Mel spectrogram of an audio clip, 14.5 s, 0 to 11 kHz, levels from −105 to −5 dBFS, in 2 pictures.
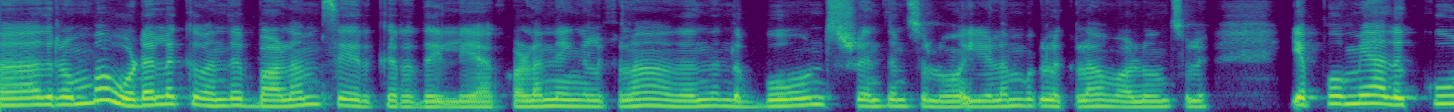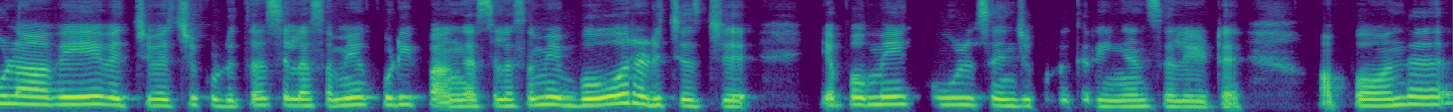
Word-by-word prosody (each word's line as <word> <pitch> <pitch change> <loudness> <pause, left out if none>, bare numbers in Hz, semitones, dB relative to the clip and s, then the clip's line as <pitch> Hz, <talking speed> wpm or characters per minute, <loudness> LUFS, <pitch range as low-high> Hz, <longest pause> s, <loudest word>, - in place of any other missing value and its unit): அது 215 +1 +3
ரொம்ப 245 +9 +3
உடலுக்கு 220 +3 +2
வந்து 190 +2 +1
பலம் 185 +6 +1
சேர்க்கிறது 165 -4 -2
இல்லையா? 160 0 -2
குழந்தைகளுக்கெல்லாம் 175 +1 0
அது 170 - -2
வந்து 185 +2 -1
அந்த 165 -3 -2
போன் 200 +5 +1
ஸ்ட்ரென்த்னு 180 -1 -2
சொல்லுவோம். 160 -2 -1
எலும்புகளுக்கெல்லாம் 175 -1 -2
வலுன்னு 160 +2 -3
சொல்லி 165 0 -3 0.5
எப்பவுமே 240 +3 +1
அது 215 -2 +5
கூழாவே 225 -3 +4 0.2
வச்சு 205 0 -3
வச்சு 185 +3 -4
குடுத்தா 180 +1 -3
சில 195 -1 +1
சமயம் 210 +3 +2
குடிப்பாங்க, 215 -5 -1
சில 185 0 -1
சமயம் 210 -1 +3
போர் 240 +5 +6
அடிச்சிருச்சு. 185 -4 -2 0.5
எப்பவுமே 220 +2 +2 0.2
கூழ் 215 0 0
செஞ்சு 185 -1 -1
குடுக்குறீங்கன்னு 175 - -5
சொல்லிட்டு. 160 -2 -3 0.5
அப்போ - - -5
வந்து 220 +3 +1
190 Hz, 155 wpm, -22 LUFS, 175-215 Hz, 0.5 s, போர்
